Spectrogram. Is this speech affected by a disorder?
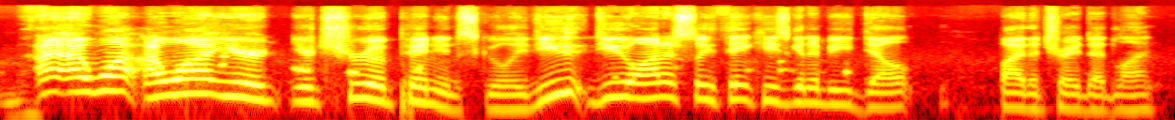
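No.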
